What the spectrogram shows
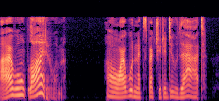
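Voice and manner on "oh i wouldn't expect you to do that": murmuring, lower pitch. Kate answers her father, murmuring. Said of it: "Kate murmured".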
